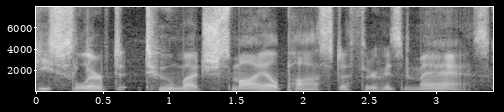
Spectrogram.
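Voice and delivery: ordinary talk, nothing marked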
